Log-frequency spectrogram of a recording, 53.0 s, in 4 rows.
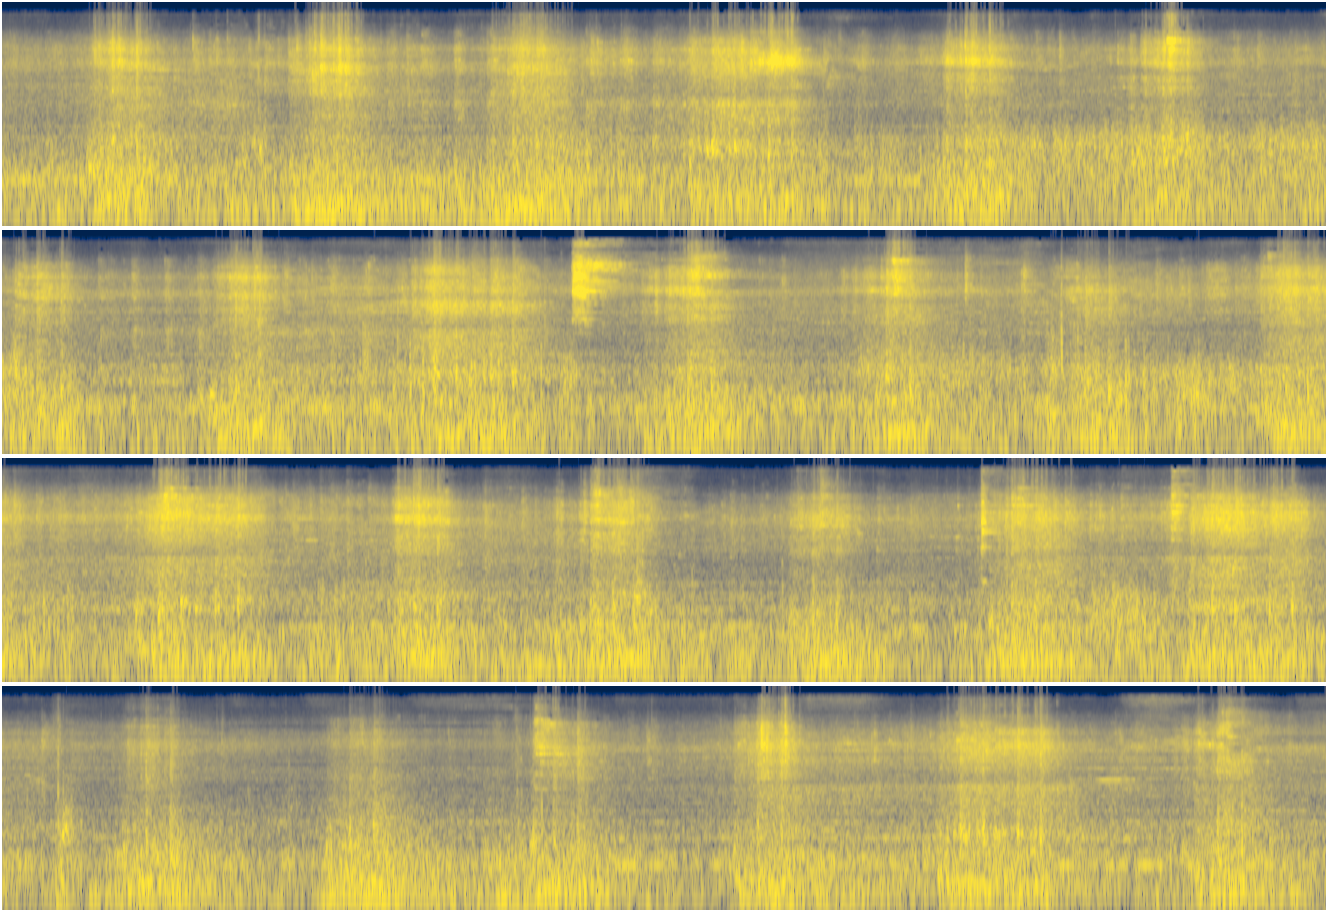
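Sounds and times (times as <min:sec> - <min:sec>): clickety-clack of train trucks: 0:00.0 - 0:52.9
train wheels rumbling on rail: 0:00.0 - 0:52.9
high-pitched wheel squeal: 0:50.6 - 0:51.5.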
